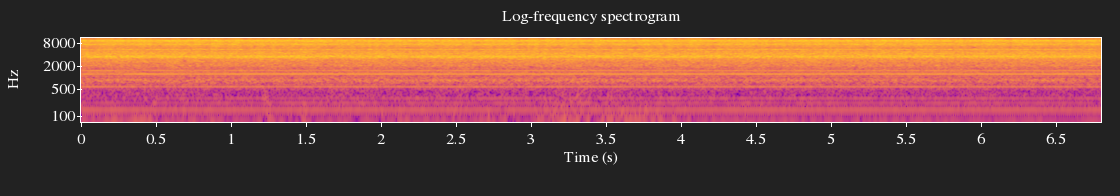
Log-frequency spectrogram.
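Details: Steady, loud mechanical whir and hiss without pauses from an aerosol nebulizer, mixed with rain sound, recorded for ASMR with a Zoom H1n; a nebulizer running.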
